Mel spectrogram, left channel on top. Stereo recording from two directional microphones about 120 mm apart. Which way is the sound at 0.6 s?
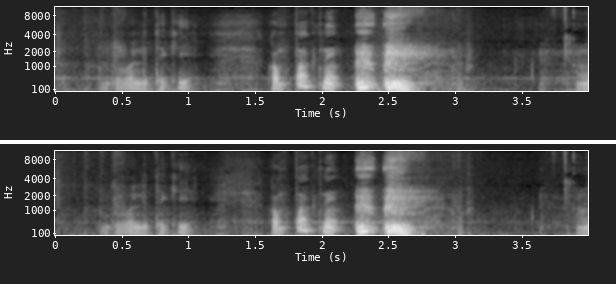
25° right (ahead or behind).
